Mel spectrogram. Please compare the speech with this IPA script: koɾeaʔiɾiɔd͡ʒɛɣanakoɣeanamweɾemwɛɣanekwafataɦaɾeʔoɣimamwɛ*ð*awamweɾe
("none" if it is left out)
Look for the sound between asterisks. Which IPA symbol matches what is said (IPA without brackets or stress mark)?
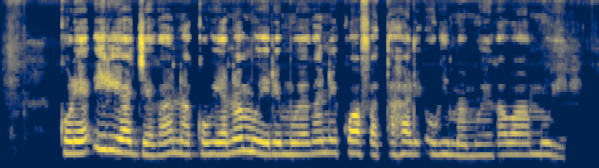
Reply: ɣ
